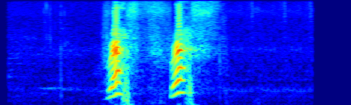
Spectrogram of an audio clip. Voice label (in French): Chien - Anglais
